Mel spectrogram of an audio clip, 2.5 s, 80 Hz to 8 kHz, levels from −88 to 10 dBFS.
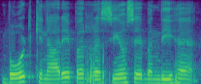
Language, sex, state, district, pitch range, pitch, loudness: Hindi, male, Arunachal Pradesh, Lower Dibang Valley, 130-150 Hz, 140 Hz, -14 LUFS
